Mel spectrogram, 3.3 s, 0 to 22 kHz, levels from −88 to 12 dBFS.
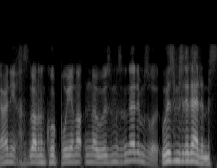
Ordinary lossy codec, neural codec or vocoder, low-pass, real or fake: MP3, 48 kbps; codec, 16 kHz in and 24 kHz out, 0.9 kbps, LongCat-Audio-Codec, four codebook decoder; 7.2 kHz; fake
